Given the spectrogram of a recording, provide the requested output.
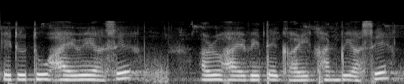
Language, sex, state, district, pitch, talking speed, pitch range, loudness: Nagamese, female, Nagaland, Dimapur, 215 Hz, 160 wpm, 205-235 Hz, -12 LUFS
